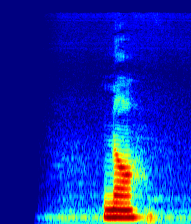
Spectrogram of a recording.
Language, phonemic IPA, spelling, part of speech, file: Assamese, /nɔ/, ন, numeral, As-ন.ogg
- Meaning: nine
